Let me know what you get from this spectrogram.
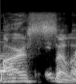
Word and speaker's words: Barcelona: And I'm going to do the horrible thing that we always do, which is correct people that it's actually Barcelona because Barcelona. – It's pronounced in a Catalan accent, not a Spanish accent.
